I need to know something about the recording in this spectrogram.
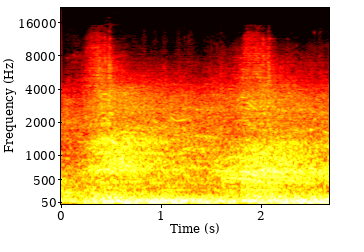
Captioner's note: crowd chants count down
